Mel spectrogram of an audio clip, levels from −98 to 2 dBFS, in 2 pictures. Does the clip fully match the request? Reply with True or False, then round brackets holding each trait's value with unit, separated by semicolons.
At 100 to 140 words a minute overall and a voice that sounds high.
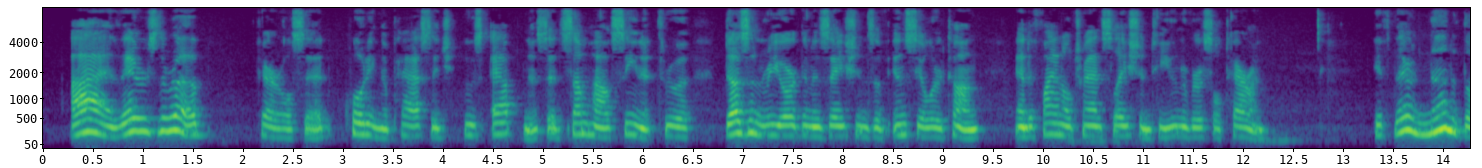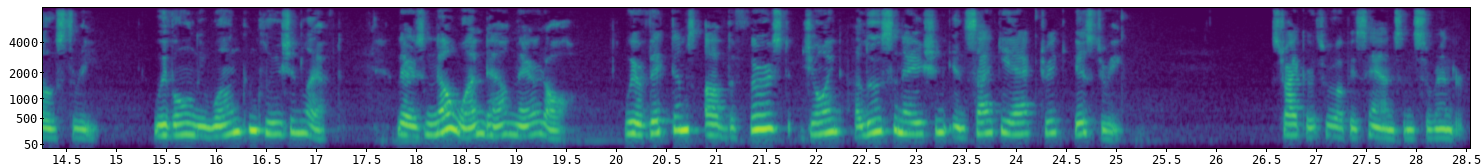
True (135 wpm; 210 Hz)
